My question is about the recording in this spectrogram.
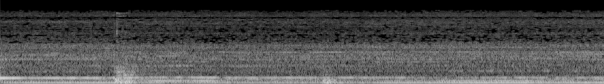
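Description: Dump truck's diesel engine running steadily to power the hydraulic hoist as the loaded tipper body rises to dump sand, a steady hum with two dull knocks about one and three seconds in.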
